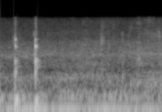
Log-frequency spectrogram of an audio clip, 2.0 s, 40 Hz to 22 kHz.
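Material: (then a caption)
Steel. A steel two-stroke exhaust pipe from a Yamaha TZR motorcycle, being decarbonized by heating, is tapped a few times, giving short, bright metallic clinks with a brief ring around 1.6 kHz over low background rumble. The pipe sounds hollow, which likely means the inside is clear, though that is not confirmed.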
